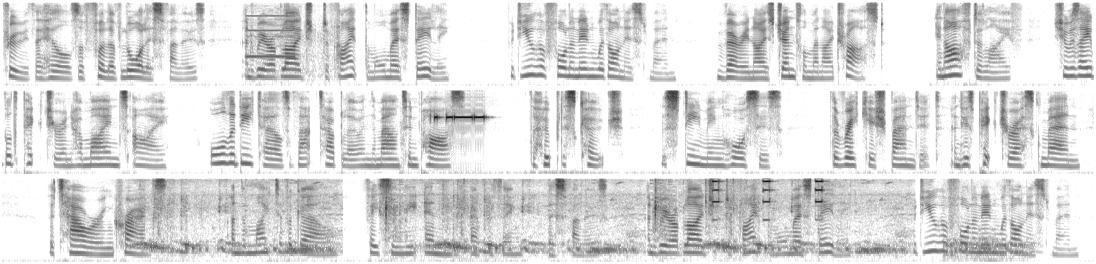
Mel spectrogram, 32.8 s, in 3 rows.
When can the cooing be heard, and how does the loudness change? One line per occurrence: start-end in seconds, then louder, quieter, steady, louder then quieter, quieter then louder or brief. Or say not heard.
23.1-32.2 steady.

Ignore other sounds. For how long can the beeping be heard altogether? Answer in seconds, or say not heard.
3 s.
